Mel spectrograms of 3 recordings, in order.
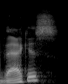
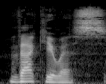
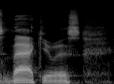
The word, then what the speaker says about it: vacuous: It's supremely What the How do you pronounce that? Vakus. Let me see. The God plumber. slow ass loading today. Vacuous. Vacuous.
